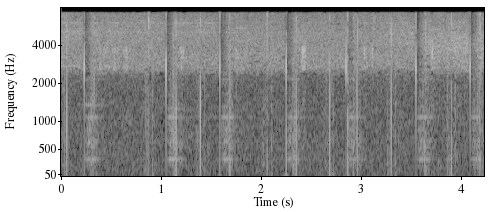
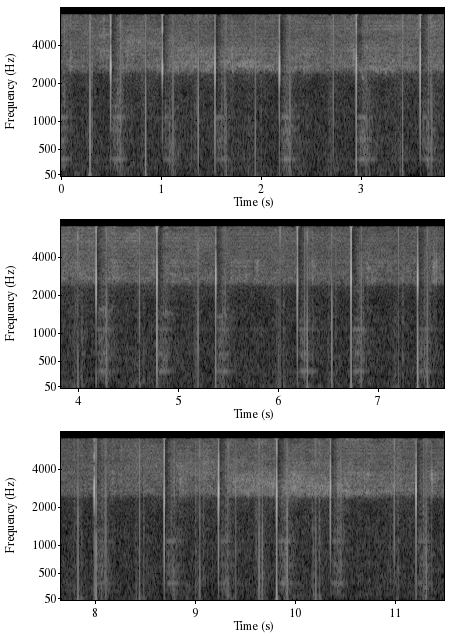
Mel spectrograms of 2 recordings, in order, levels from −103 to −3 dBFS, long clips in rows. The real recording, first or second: first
